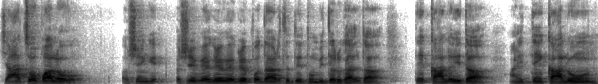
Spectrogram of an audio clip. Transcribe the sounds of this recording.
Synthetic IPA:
t͡ɕat͡sɔpalɔʋ | əɕẽɡeəɕẽʋeɡɭeʋeɡɭepəd̪aɾt̪ʰət̪et̪ũbʱit̪əɾɡʱalt̪a | t̪ɛ̃kaləjt̪aː | ɽ̃it̪ɛ̃kaluːn

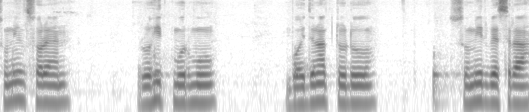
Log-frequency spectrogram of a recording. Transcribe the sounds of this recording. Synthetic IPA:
unilsɔɾen | ɾoɦit̪muɾmu | bɔjd̪ʱɔnat̪ɾuɖu | sumiɾbɛsɾa

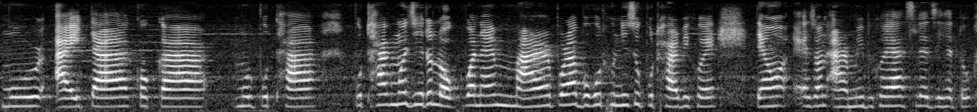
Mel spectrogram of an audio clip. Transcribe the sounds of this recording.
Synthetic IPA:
mʊɹajtakɔka | mʊɹpʊtʰa | pʊtʰakmojziɦɛtulɔɡ̚pʊanajmaɹpɔɹaboɦutxunisʊ̃pʊtʰaɹbixɔjɛ | tɛʊ̃ɛzɔnʔaɹmibixɔjɛasilɛziɦɛtʊ

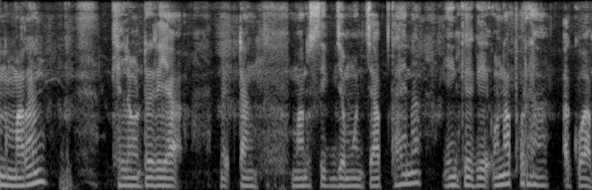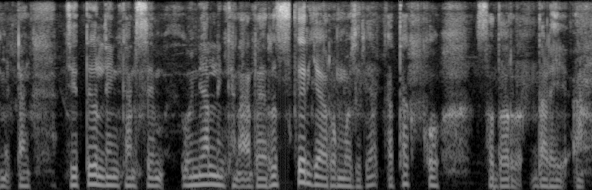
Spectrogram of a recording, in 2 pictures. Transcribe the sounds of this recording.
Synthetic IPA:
nmaɾaŋkʰɛlɔwʈɛɾɛjaʔmɛt̪̚ˀʈaŋmanusik̚d͡ʒɔmunt͡ʃap̚t̪aɦɛnaiɲkəɡɛʔɔnapɔɾɛɦãːkɔwaʔmɛt̪̚ˀʈaŋd͡ʒit̪əliŋkʰansɛujnjalːiŋkʰanaʔɾaɾəskəɾɛjaʔɾɔmɔd͡ʒɾɛjaʔkat̪ʰakkɔsad̪ɔɾd̪aɽɛjaʔa

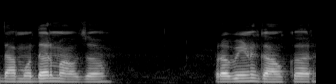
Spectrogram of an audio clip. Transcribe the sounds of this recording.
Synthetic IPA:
d̪amod̪əɾmawd͡zɔ | pɾəʋiɳɡãwkəɾ

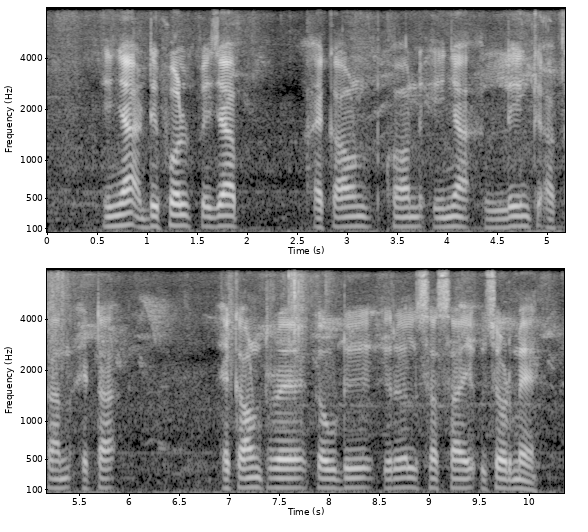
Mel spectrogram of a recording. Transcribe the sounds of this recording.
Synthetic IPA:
iɲaʔɖipʰɔlpɛd͡ʒap̚ | ɛkawɳʈkʰɔniɲaʔliŋkakanɛʈaʔ | ɛkawɳʈɾɛkəwɖiːɾelsasajut͡ʃɔɽmɛ

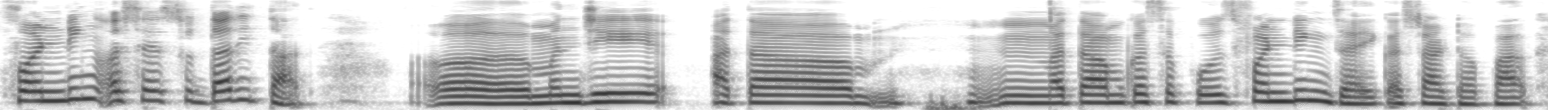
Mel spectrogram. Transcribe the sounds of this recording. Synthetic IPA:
fəɳɖiŋɡə̰sẽsud̪ʱːad̪it̪at̪ | m̤əɳd͡ze | at̪a | at̪aːmkasəpod͡zfəɳɖiŋɡd͡zaekasʈaɾʈəpak̚

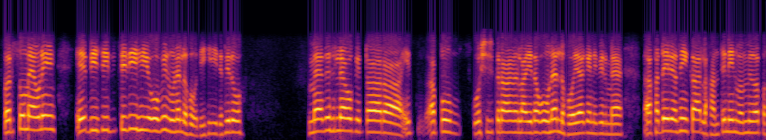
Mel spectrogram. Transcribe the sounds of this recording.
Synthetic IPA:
pəɾsõːmɛ̃ːʊnẽː | eːbiːsiːd̪ɪt̪ːiːd̪iːɦiːoːbiːnunɛ̃ːləkʰoːd̪iːɦiːt̪eːpʰɪɾoː | mɛ̃ːd̪ɪslɛːoːkit̪aːɾa̰ː | əpːũː | koːʃɪʃkəɾaːnlaːiːt̪aːʊnɛ̃ːləkʰoːjaːk̬eniːpʰɪɾmɛ̃ː | kʰəd̪eːʋiːəs̬ĩːkəɾləkʰãːnt̪eːnĩːnməmːĩːbaːp

